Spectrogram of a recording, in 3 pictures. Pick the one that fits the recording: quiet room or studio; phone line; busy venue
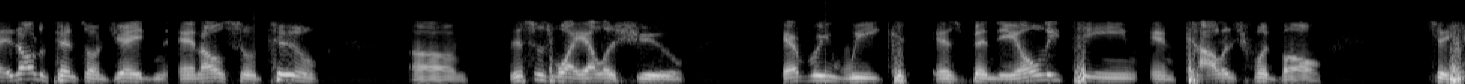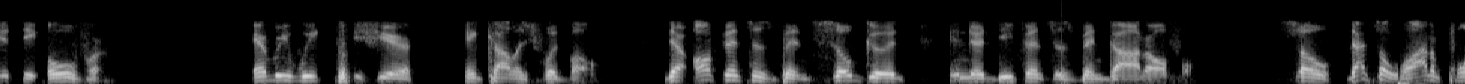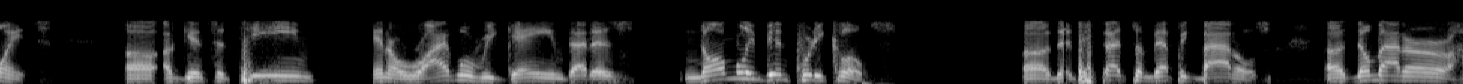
phone line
